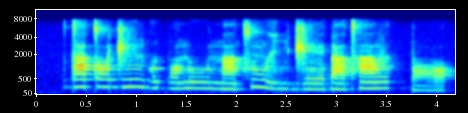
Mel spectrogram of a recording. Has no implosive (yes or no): no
